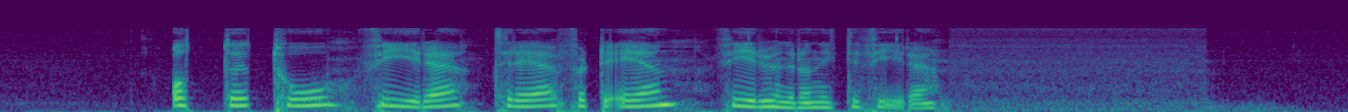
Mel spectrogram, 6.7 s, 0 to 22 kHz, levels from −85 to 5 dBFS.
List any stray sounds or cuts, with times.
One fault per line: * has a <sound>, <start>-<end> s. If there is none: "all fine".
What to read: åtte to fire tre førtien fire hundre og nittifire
all fine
